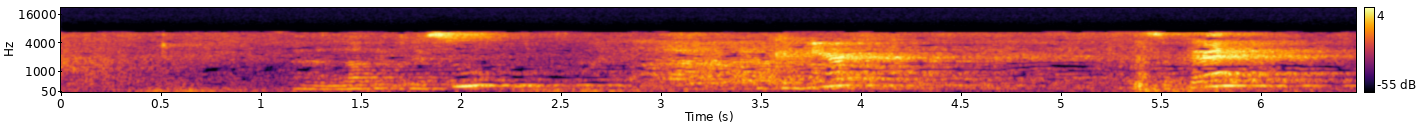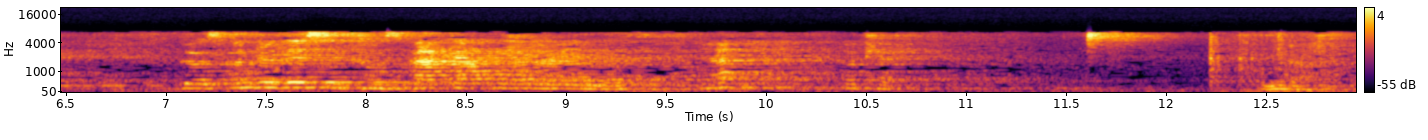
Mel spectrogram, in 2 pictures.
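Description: A woman speaks warmly into a microphone through loudspeakers.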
